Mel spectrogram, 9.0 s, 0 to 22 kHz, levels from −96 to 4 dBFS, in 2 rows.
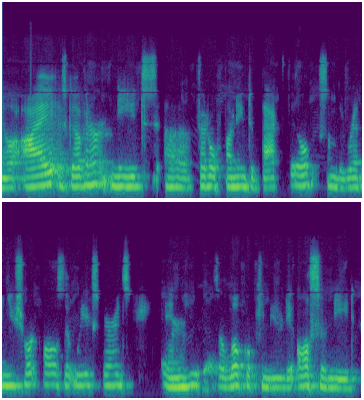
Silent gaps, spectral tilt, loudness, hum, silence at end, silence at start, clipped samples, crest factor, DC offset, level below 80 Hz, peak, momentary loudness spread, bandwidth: none; -6 dB/octave; -22 LUFS; none; 0.05 s; 0 s; under 0.1%; 18 dB; under 0.1%; -62 dBFS; -4 dBFS; 8 LU; 8.6 kHz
